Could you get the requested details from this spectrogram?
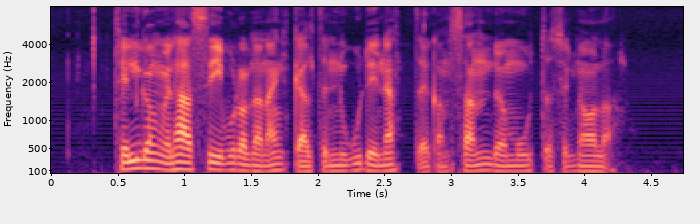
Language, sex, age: Norwegian, male, 23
